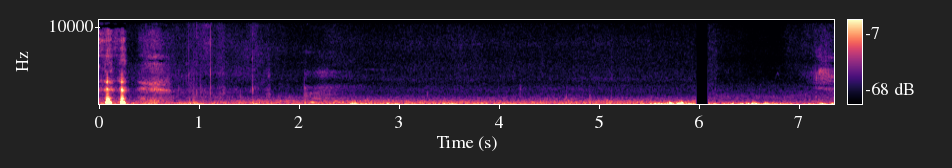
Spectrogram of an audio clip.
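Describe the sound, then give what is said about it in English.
Wind buffets an outdoor microphone during a walk: a low, rumbling roar runs through the whole clip, with a louder gust at the start, a brief drop-out near the end, and stronger bursts in the closing seconds. “yes, you can hear the wind, but you know what, it's not actually that bad”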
